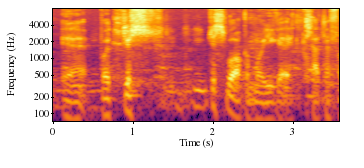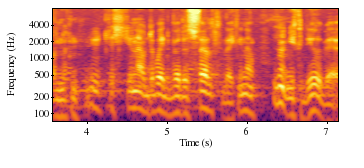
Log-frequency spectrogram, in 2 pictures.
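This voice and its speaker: A man with an Irish accent and a fairly low pitch speaks at a very fast pace with lively intonation over noticeable background noise. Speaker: care-home survivor. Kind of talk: TV interview testimony.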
